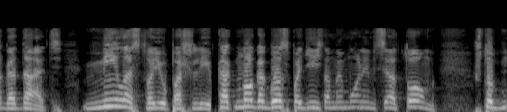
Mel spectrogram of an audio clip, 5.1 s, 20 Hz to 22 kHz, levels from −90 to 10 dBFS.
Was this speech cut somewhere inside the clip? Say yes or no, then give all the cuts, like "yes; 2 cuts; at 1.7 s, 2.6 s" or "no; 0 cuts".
yes; 2 cuts; at 2.1 s, 3.2 s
